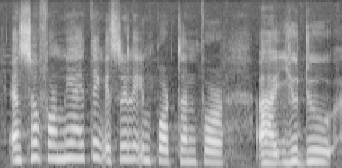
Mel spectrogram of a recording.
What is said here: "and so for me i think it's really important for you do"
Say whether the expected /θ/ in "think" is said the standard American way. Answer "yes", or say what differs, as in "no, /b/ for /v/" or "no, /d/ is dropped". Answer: no, /t/ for /θ/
